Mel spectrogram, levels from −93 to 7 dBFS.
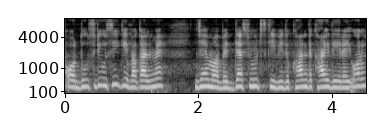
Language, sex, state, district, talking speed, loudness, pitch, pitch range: Hindi, female, Uttar Pradesh, Lalitpur, 210 wpm, -19 LUFS, 230 Hz, 220-250 Hz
